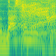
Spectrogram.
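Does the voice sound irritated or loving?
irritated. The name is called out in an irritated tone. The speaker calls it wrong. "막 신경질 내면서"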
